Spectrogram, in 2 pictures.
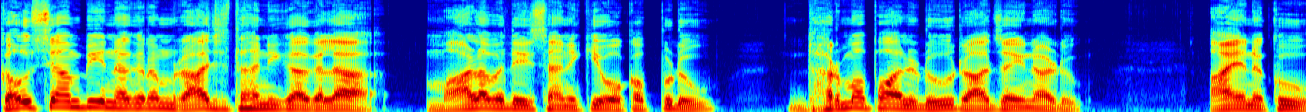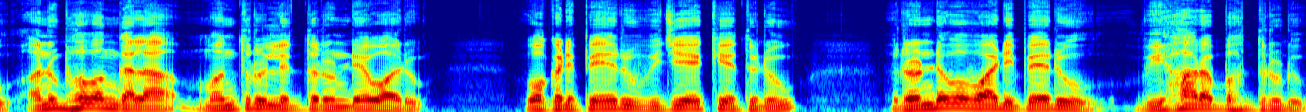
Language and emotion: Telugu, neutral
